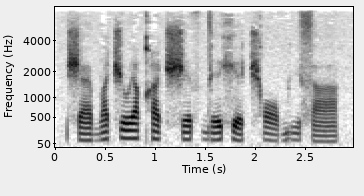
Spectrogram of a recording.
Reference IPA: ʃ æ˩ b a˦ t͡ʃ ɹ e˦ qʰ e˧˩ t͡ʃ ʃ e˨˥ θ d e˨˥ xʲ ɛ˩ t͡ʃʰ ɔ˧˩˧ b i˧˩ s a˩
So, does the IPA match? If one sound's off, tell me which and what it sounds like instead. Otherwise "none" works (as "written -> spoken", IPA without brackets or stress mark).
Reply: none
